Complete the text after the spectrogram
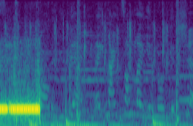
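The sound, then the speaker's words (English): A telephone ringback tone sounds on a call: one loud, steady burst for about half a second, cut off abruptly, then quieter voices talking in the background. “Is it just a bunch of ringing or what's going on here? No, this is just ringing.”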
